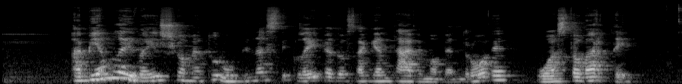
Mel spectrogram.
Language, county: Lithuanian, Telšiai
